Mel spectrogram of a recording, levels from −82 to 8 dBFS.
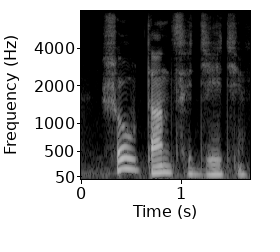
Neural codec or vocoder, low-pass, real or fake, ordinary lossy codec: none; none; real; none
